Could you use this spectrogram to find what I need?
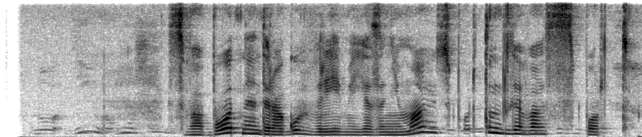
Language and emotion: Russian, positive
